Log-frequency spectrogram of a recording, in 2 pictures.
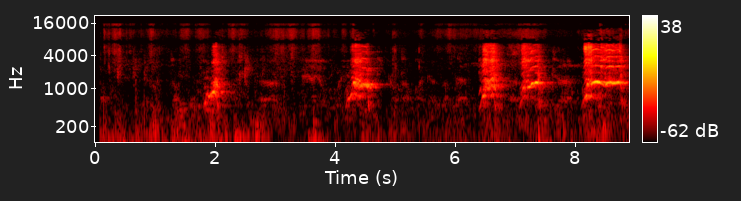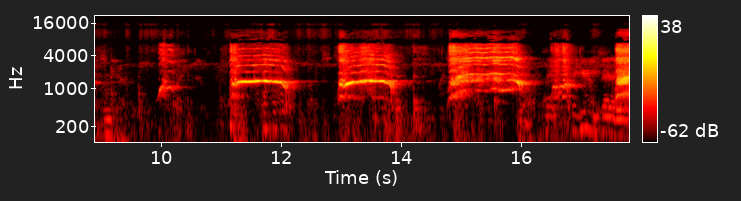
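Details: Baby goat on a farm in Athens, Tennessee, on March 31, 2022, crying for the farmer's attention while he talks on the phone behind a fence. Wavering, harmonic bleats grow louder and longer, mixed with a man's speech.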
